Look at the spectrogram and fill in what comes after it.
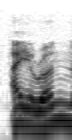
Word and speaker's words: Ayreon: Malgré un petit problème technique, et euh, je jure votre honneur que je suis innocent, donc euh, un extrait du dernier Iron, euh, pas euh, ça s'écrit A-Y-R-E-O-N, The Dream Sequence.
